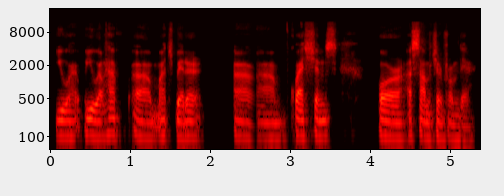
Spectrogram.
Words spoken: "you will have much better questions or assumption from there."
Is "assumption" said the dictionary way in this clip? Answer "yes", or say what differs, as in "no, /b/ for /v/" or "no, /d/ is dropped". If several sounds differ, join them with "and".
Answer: yes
